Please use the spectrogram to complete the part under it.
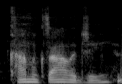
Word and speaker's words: comiXology: Reading comic books on comic comiXology.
